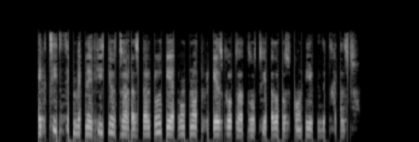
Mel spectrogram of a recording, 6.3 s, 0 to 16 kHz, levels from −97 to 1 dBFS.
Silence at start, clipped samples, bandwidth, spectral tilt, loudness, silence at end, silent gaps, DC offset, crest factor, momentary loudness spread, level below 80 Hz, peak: 0.55 s; under 0.1%; 7.8 kHz; -3.5 dB/octave; -34 LUFS; 0.95 s; 1.56-1.62 s, 2.27-2.31 s, 3.49-3.53 s, 3.66-3.71 s; under 0.1%; 22 dB; 9 LU; -68 dBFS; -12 dBFS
